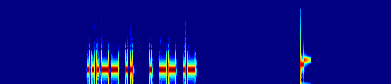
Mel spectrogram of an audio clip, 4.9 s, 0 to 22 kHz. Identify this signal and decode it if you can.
Morse code, heard as a keyed tone, about 40 wpm, 700 Hz. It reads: 3I EMA
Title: Winter Field Day Exchanges Encore 40wpm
